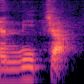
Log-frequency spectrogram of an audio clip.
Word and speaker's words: Nietzsche: Kali ini dikaitkan dengan ide Nietzsche, seorang filsuf dari Jerman, dibacanya Nietzsche, konsep eternal recurrence atau pengulangan abadi.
